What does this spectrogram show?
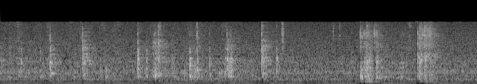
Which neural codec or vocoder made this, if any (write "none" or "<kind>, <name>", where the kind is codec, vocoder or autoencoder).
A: none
